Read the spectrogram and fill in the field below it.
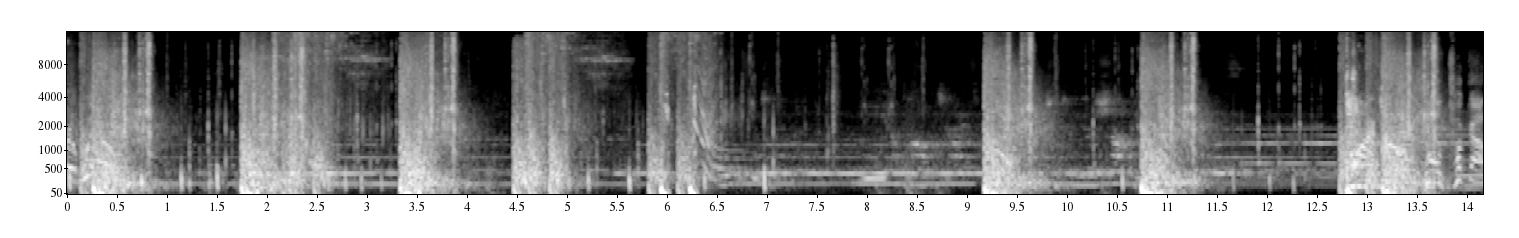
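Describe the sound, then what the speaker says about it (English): Gunfire in the Reservoir Dogs video game: loud, dense bursts of shots and fusillades that repeat every second or two and continue through the whole stretch. "Fire at will."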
